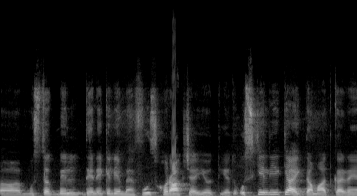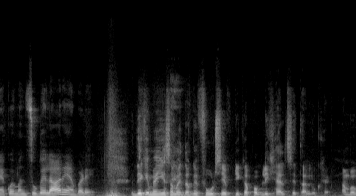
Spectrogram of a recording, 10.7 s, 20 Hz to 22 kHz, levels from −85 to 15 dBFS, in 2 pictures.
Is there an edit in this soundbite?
no; 0 cuts

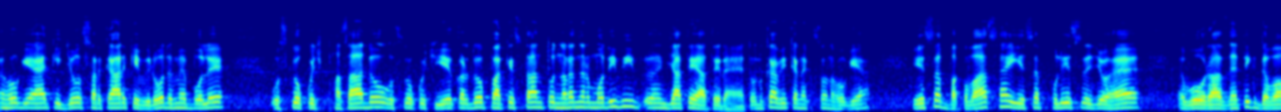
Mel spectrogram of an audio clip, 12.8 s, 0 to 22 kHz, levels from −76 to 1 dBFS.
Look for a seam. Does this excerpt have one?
no; 0 cuts

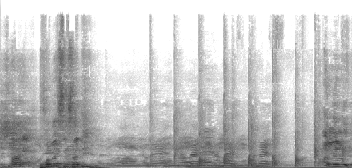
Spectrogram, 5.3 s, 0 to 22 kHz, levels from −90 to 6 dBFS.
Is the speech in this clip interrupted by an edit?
no; 0 cuts

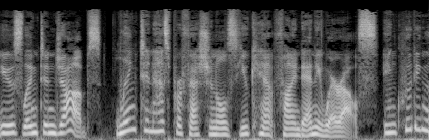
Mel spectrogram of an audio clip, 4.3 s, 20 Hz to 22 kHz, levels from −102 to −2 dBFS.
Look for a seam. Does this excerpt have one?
no; 0 cuts

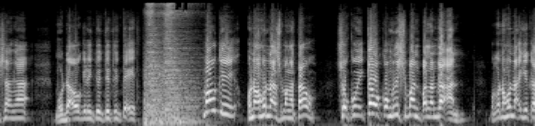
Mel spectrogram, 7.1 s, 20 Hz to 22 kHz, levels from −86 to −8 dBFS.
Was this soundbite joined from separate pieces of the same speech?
yes; 1 cut; at 6.2 s

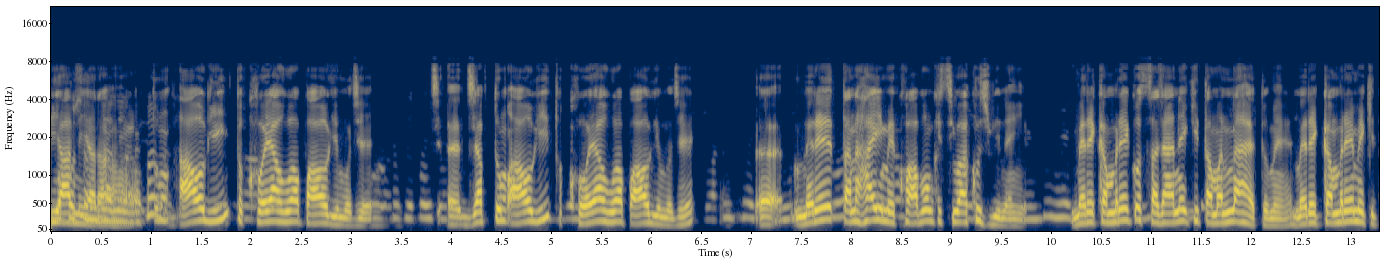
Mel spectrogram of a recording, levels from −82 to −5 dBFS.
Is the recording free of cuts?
no; 1 cut; at 1.0 s

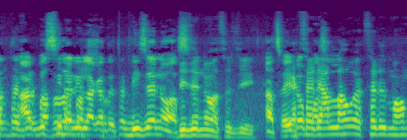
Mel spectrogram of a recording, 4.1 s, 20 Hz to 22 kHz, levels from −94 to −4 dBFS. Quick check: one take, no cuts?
no; 1 cut; at 1.1 s

